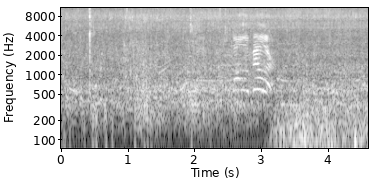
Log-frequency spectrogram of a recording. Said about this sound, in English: We've got Paula Miller out front on her Kawasaki.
